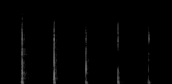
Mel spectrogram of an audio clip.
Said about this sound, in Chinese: 还有就是鼓掌的时候，你鼓掌，哪只手在上面？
